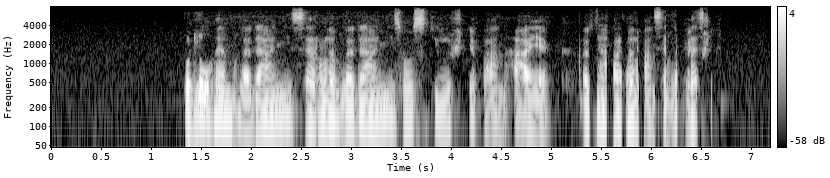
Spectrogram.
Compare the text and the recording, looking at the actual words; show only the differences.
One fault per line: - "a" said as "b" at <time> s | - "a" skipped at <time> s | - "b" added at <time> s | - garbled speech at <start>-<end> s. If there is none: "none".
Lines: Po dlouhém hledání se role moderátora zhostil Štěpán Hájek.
- "moderátora" said as "hledání" at 2.8 s
- garbled speech at 5.3-6.7 s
